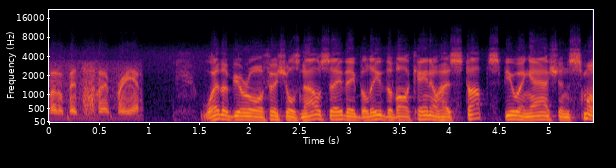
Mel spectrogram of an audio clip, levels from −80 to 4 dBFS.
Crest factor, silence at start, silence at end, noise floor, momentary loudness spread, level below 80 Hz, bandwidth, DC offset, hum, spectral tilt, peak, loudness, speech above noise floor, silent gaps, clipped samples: 14 dB; 0 s; 0 s; -43 dBFS; 5 LU; -60 dBFS; 12 kHz; under 0.1%; none; -6.5 dB/octave; -6 dBFS; -19 LUFS; 24 dB; none; under 0.1%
